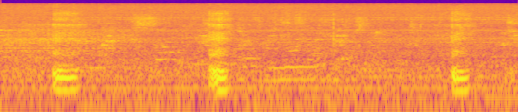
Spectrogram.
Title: cat snoring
